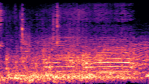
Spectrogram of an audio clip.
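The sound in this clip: Cows moo at milking time, giving drawn-out, overlapping lowing calls over a dense, continuous farmyard background.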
